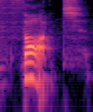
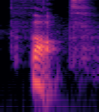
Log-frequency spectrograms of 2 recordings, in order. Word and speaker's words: thought: And the same with thought, O-U-G-H-T, it makes an ought sound, thought.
